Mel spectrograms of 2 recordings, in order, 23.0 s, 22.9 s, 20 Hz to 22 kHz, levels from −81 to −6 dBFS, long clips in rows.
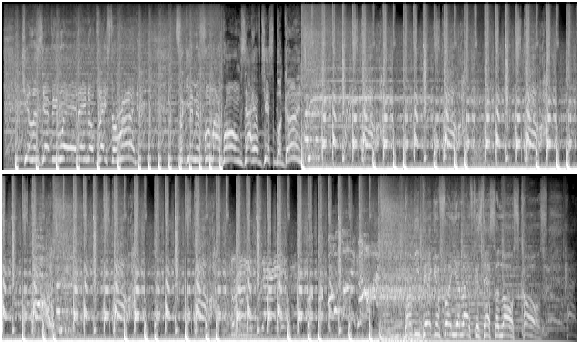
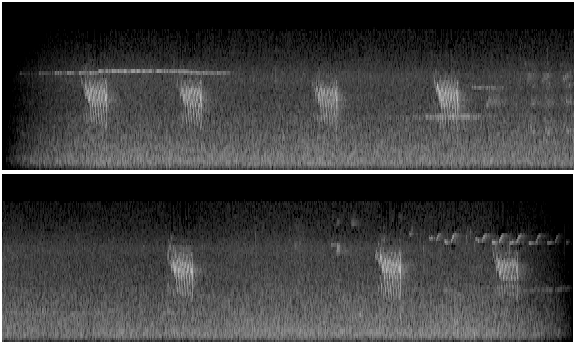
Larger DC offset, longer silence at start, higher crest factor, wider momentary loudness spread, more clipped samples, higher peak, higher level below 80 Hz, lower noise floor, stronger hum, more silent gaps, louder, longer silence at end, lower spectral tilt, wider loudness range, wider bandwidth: neither; second, 0.05 s vs 0.3 s; second, 8 dB vs 24 dB; second, 6 LU vs 15 LU; neither; first, 0 dBFS vs -10 dBFS; first, -10 dBFS vs -70 dBFS; second, -30 dBFS vs -58 dBFS; neither; neither; first, -10 LUFS vs -32 LUFS; about the same, 0.15 s vs 0.1 s; about the same, -4 dB/octave vs -3 dB/octave; second, 3 LU vs 9 LU; first, over 20 kHz vs 11.5 kHz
